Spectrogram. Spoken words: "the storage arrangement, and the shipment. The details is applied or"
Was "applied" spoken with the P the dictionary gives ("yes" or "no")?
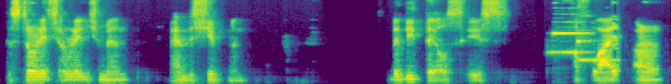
no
